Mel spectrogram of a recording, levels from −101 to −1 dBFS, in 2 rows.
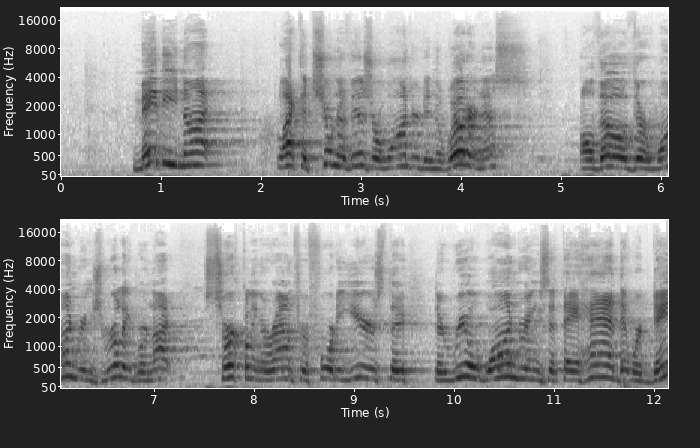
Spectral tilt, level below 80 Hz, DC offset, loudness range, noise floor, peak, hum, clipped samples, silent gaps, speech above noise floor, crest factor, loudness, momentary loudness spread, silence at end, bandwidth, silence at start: -4.5 dB/octave; -60 dBFS; under 0.1%; 2 LU; -56 dBFS; -6 dBFS; none; under 0.1%; none; 34 dB; 16 dB; -22 LUFS; 9 LU; 0 s; 16.5 kHz; 0.75 s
